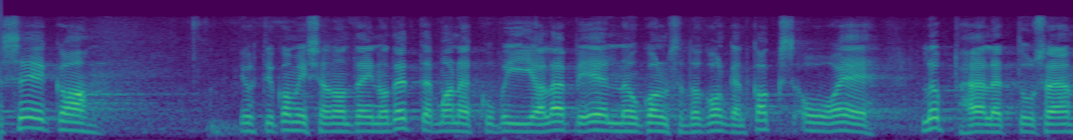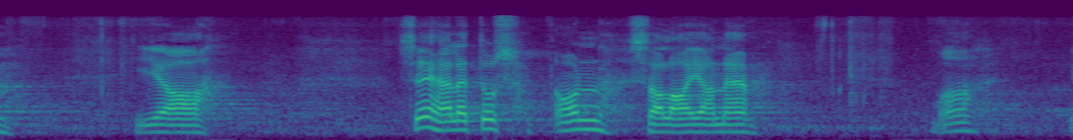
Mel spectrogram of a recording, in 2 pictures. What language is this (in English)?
Estonian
